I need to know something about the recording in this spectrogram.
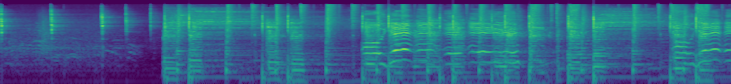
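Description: A few separate sharp taps, then about two and a half seconds in a rock band starts playing at once: drum kit, bass guitar and electric guitars. From about halfway a wavering, high melody line rises above the band.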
